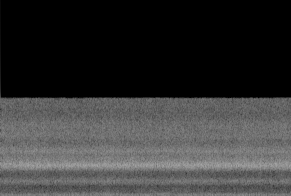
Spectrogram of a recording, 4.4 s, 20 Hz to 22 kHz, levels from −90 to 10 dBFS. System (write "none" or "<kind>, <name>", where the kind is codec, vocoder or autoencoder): none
